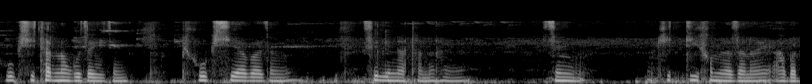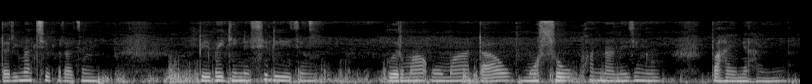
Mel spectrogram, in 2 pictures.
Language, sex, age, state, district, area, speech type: Bodo, female, 45-60, Assam, Udalguri, rural, spontaneous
